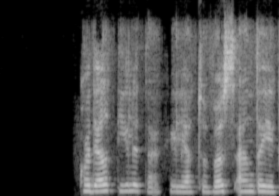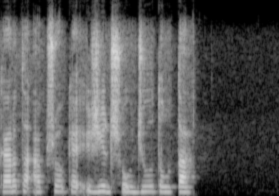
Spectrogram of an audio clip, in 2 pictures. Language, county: Lithuanian, Telšiai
